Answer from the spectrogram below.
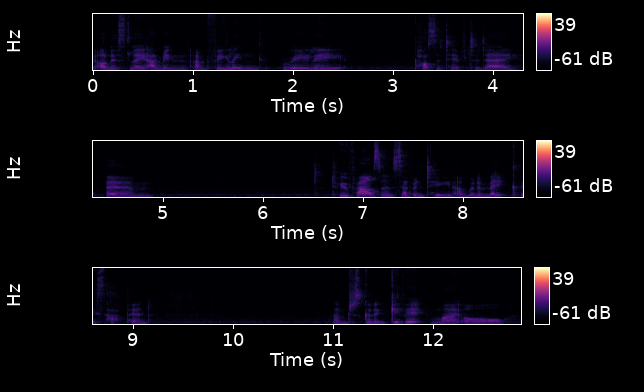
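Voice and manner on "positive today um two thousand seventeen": usual speaking voice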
